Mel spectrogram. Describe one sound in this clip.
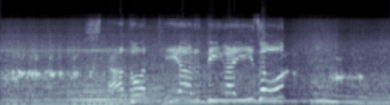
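Tyres squeal sharply on the road.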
